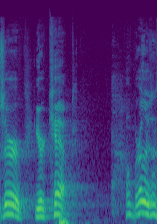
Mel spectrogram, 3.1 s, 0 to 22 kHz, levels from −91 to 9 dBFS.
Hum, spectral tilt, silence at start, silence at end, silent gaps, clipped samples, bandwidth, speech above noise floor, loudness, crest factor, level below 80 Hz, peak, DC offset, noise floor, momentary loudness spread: none; -7 dB/octave; 0 s; 0 s; none; under 0.1%; 14 kHz; 38 dB; -20 LUFS; 18 dB; -34 dBFS; -4 dBFS; under 0.1%; -57 dBFS; 15 LU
